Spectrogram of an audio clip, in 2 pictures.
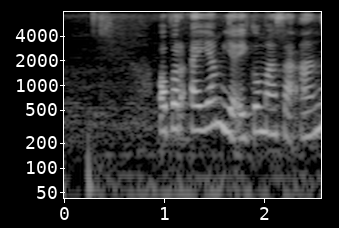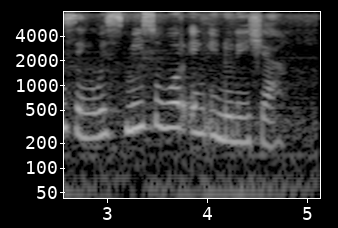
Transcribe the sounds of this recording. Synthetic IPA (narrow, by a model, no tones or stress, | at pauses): ʔɔpɔrʔajamjaʔikumasa̰ʔansɪŋwɪsmisuwʊrɪŋind̪onesia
